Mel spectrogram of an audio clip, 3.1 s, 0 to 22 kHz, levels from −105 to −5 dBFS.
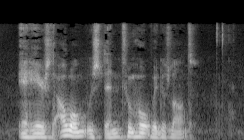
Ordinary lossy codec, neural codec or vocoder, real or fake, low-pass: MP3, 48 kbps; codec, 24 kHz, 0.9 kbps, WavTokenizer, small release; fake; 10.8 kHz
